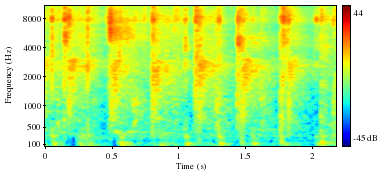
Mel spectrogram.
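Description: A short round of applause: several people clapping in a quick, uneven patter.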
